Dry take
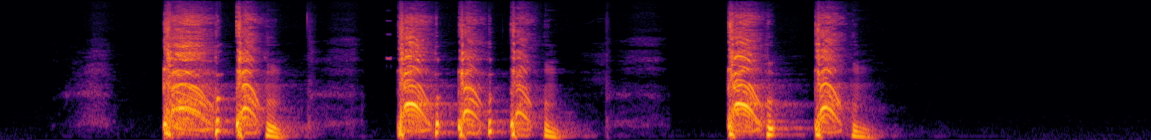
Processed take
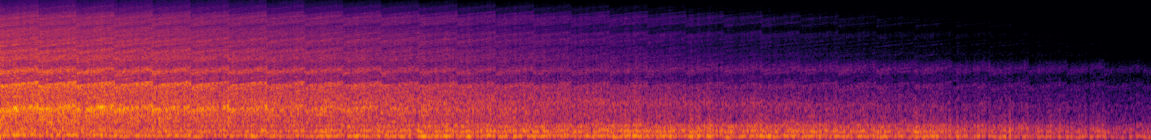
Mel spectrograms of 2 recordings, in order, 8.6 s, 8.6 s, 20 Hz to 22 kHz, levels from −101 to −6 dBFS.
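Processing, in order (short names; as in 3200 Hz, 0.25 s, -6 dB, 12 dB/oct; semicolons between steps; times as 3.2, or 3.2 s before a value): Paulstretch 24×, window 0.50 s, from 6.24; power-law curve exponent 1.4; shaped vibrato saw up 3.5 Hz, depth 100 cents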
